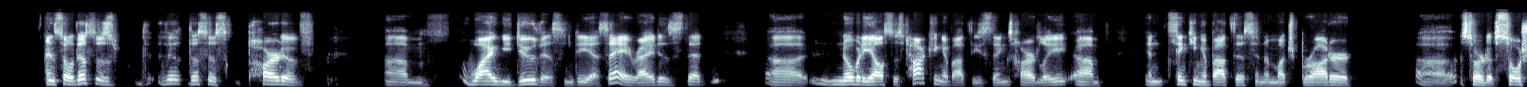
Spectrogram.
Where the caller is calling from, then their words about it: Utah, United States; I'm speaking here from Southern Utah, and Utah is a pretty conservative state.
